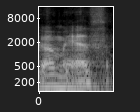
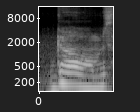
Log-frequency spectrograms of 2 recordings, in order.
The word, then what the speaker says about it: Gomes: Not Gomez. I always say it wrong. Gomes, like Holmes.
